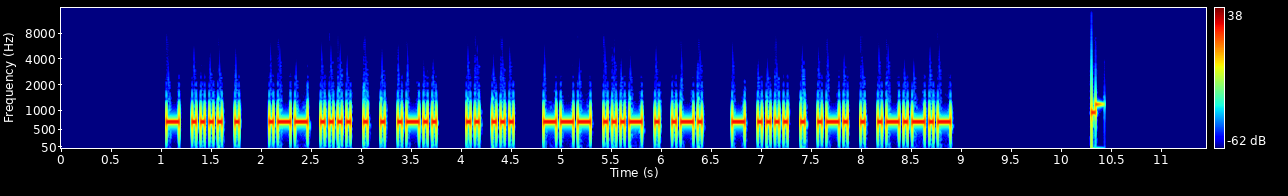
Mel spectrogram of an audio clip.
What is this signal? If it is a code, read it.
Morse code, heard as a keyed tone, about 28 wpm, 700 Hz. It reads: THE WHEEL IS OVER THERE.
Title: Sentences from Top 1000 Words - Review Part 3 - 28wpm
